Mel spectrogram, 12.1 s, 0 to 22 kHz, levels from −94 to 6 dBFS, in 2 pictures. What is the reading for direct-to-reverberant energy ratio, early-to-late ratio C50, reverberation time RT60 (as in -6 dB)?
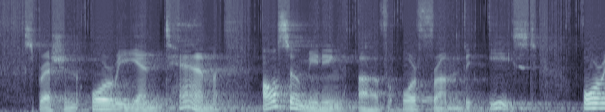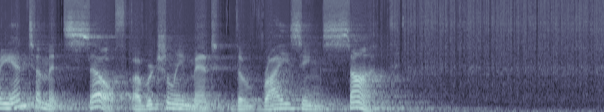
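10.0 dB, 12.0 dB, 1.4 s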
